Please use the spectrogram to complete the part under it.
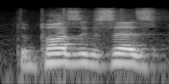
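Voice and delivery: usual speaking voice

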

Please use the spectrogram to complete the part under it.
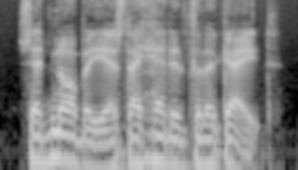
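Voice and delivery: usual speaking voice

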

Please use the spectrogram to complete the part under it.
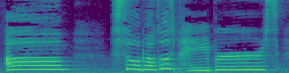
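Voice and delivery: high, sweet, overly polite ask. Retold or imitated. Retold timid request.

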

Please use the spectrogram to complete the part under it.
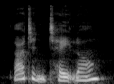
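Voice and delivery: plain reading voice

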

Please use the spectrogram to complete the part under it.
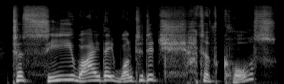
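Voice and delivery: as if it were obvious. Acted. Ridcully answers, voiced.

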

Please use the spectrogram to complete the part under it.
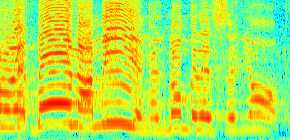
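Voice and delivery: slow, high, declaring command; commanding call. Acted. Preacher commanding the miracle to come, slow proclamation. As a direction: call the miracle forth with authority.

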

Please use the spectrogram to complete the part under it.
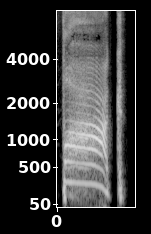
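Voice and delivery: imitated high-pitched cursing yell; Rowan. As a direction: mimic a high, sudden outburst. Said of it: "and Rowan goes".

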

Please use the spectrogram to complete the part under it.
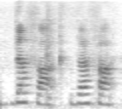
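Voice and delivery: usual speaking voice

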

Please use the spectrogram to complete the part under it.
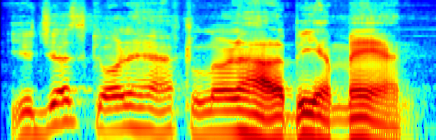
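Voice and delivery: usual speaking voice

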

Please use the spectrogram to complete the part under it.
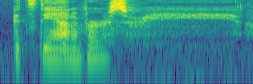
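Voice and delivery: breathy hushed whisper. Real, not acted. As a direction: drop to a secret whisper. Solemn aside about covid.

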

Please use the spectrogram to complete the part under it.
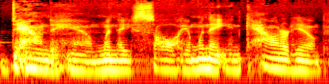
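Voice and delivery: hushed, breathy preaching whisper. Acted. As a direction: drop to a reverent whisper.

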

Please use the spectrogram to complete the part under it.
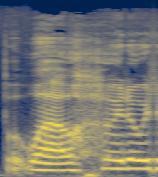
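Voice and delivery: talking through a yawn. Real, not acted. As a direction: yawn right through the words. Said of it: "I'm sorry for yawning".

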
